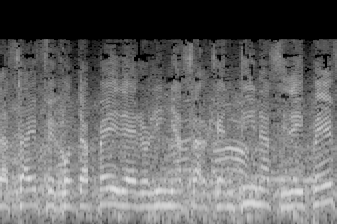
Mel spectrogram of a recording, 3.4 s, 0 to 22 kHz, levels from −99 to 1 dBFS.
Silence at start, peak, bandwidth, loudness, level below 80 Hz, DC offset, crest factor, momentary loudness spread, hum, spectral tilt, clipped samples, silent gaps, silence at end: 0 s; -2 dBFS; 11.5 kHz; -17 LUFS; -42 dBFS; under 0.1%; 14 dB; 2 LU; none; -4.5 dB/octave; under 0.1%; none; 0 s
